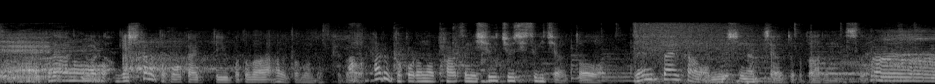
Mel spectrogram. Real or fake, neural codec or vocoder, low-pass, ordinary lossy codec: fake; vocoder, 44.1 kHz, 80 mel bands, Vocos; 7.2 kHz; MP3, 64 kbps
